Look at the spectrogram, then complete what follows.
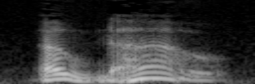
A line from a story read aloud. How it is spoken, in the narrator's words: whispered Oates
